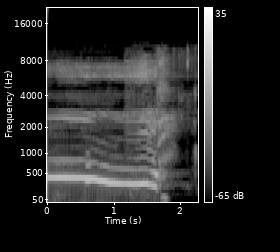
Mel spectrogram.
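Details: Alaskan Malamute named Lulu, a pet dog at home, gives a long, steady, tonal howl lasting about one and a half seconds. The pitch drifts slowly downward, then breaks off abruptly, followed by a brief soft rustle.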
